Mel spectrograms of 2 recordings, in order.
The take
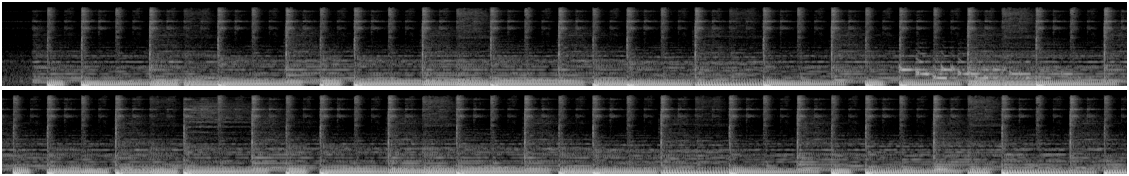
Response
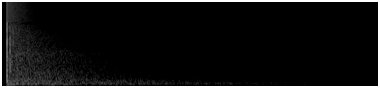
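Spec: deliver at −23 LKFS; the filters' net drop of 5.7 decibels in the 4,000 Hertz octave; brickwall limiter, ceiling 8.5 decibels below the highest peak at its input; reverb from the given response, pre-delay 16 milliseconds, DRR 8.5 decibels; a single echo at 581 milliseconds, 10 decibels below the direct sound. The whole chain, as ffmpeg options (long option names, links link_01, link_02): -filter_complex "[0:a]equalizer=frequency=4000:width_type=o:gain=-7.5,alimiter=limit=-17dB:level=0:latency=1,aecho=1:1:581:0.316,asplit=2[link_01][link_02];[1:a]atrim=start_sample=2205,adelay=16[link_03];[link_02][link_03]afir=irnorm=-1:irlink=0,volume=-17dB[link_04];[link_01][link_04]amix=inputs=2:normalize=0,volume=2.5dB"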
